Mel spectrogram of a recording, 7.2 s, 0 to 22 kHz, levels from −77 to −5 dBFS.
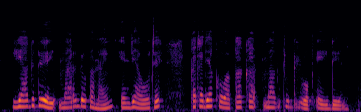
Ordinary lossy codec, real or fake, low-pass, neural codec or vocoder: none; fake; none; codec, 44.1 kHz, 3.4 kbps, Pupu-Codec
